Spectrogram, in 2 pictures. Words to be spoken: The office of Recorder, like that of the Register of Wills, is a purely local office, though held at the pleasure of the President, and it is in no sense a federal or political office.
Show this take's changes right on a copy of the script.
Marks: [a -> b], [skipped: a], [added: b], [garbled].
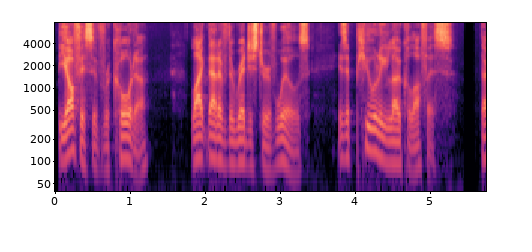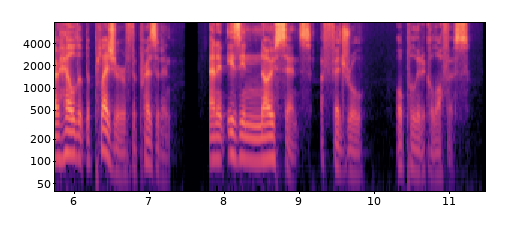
The office of Recorder, like that of the Register of Wills, is a purely local office, though held at the pleasure of the President, and it is in no sense a federal or political office.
